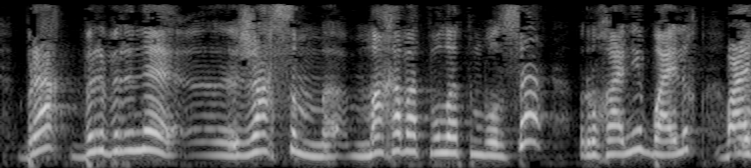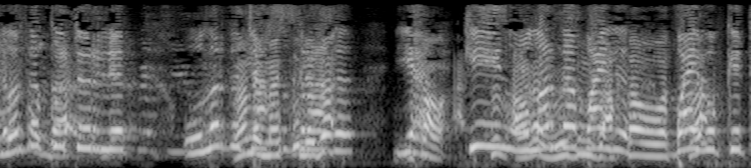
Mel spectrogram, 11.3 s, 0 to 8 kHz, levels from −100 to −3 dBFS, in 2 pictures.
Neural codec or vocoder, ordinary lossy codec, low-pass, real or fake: none; MP3, 32 kbps; 7.2 kHz; real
